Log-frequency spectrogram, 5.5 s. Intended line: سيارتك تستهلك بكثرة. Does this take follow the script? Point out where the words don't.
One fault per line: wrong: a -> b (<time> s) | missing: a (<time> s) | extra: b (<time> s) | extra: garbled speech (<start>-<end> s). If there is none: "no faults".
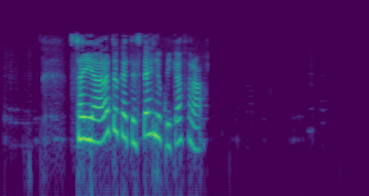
no faults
